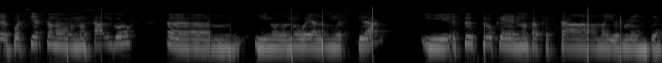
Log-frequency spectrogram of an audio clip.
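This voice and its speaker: Somewhat breathy and in an Italian accent, this voice moves at a very slow pace with fairly even intonation. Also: woman, medium pitch for a woman. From Italy, Lombardy (Milan). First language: Italian (speaking Spanish). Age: 20s. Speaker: engineering student and activist. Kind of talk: interview. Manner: halting, many fillers.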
